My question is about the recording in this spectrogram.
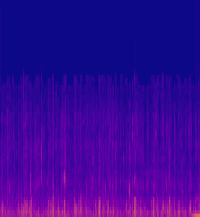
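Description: Scattered applause from a small group of people, a loose run of individual hand claps.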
